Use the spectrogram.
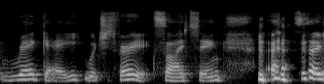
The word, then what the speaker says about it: Rikke: uh her name is Ricky which I think or it's or it's maybe pronounced a little bit more like Reggae which is very exciting.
